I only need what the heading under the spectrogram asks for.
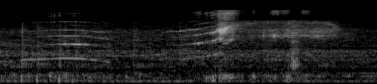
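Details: Young wild monkey crying for milk: thin, drawn-out tonal wails that slide downward, followed by a sudden harsh high-pitched shriek and a few softer squeals fading out.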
